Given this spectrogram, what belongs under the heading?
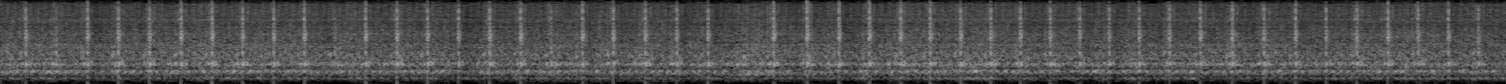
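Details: Renault Clio RS engine: sharp, even ticking about three times a second rides over a steady idle, with little low rumble; an engine tick, cause unknown.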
